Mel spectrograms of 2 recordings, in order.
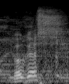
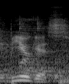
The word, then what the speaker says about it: Bugis: was what was uh bogus bugis bugis a bu a long u katie bugis scoring 11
